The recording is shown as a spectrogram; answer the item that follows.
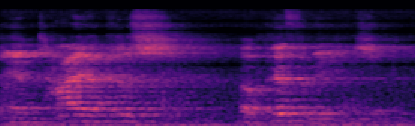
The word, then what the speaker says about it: Antiochus Epiphanes: a king who was north of Jerusalem named Antiochus Epiphanes. If you want to know how that's spelled, it's like Antioch, U.S., Antiochus, but it's usually pronounced Antiochus Epiphanes.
